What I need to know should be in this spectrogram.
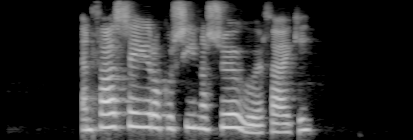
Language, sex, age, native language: Icelandic, female, 20-29, Icelandic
